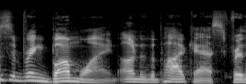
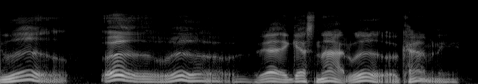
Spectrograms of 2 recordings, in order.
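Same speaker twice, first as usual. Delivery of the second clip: very quiet, slow, drawn-out mutter under breath; 9 dB quieter than usual. Retelling how Mark reacted while putting away a corkscrew, imitating Mark muttering under breath. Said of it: "he's like talking under his breath".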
